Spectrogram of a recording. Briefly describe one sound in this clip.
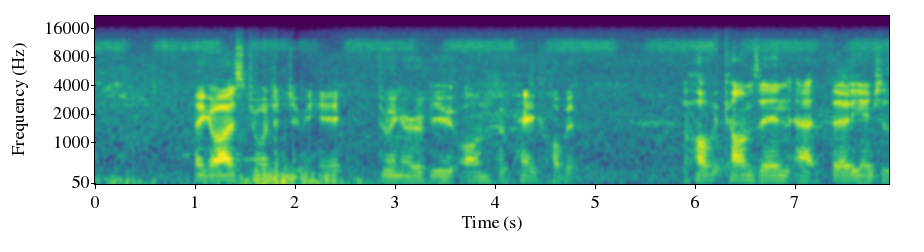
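A teenage boy talks casually nearby.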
